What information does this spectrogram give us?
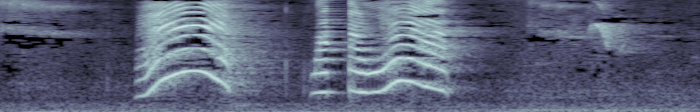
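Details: A pet ring-necked parakeet mimics the word "mummy" twice in a shrill, nasal voice, each rising and falling like 'mum-mi', followed by a faint high squeak.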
